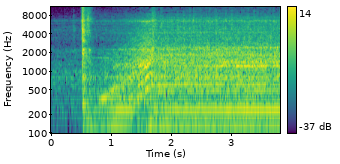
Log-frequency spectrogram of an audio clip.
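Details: Enco 405Gx1000 (Chien Yeh CY405) lathe test run in forward after cleaning, high-speed contactor earlier cutting in and out: motor spins up to a steady even hum with light gear whir, no knocks; runs healthy.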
